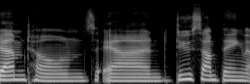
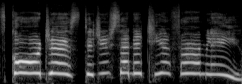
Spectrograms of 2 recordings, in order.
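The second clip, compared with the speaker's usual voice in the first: put-on Australian accent, loud, very high, excited shout; 5 dB louder than usual. Retelling a grandpa raving excitedly over the phone, in a put-on Aussie accent, shouting. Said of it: "you got to do his Aussie voice".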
